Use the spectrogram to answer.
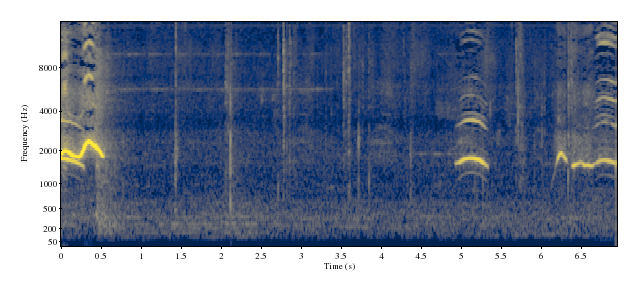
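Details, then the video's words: Talking parrots at home produce a brief wavering whistle at the start, then long silence, followed by two more steady whistled notes, one short and one drawn out with a rising onset. "Talking parrots"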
